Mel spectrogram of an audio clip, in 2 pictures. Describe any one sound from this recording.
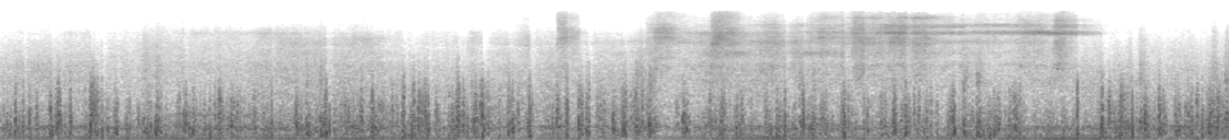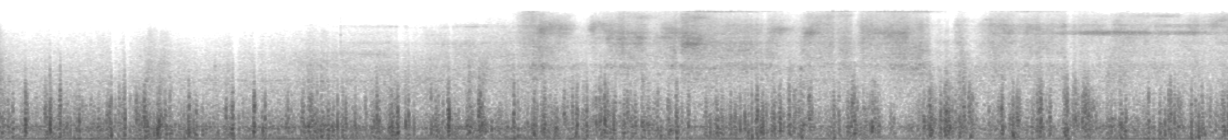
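Train wheels clatter rapidly over the rail joints.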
